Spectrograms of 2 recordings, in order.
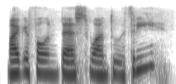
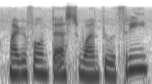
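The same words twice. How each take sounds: First: Noise cancellation is on, with the fan running. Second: Noise cancellation is off, with the fan running. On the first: "And then with noise cancellation turned on" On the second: "now going back to noise cancellation turned off"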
